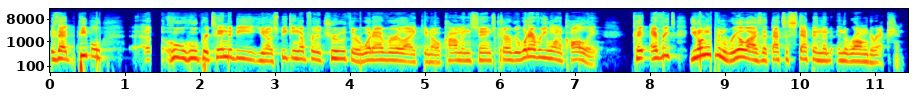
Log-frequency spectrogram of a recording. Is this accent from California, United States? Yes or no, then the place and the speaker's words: yes; Bay Area, California, United States; I grew up in the Bay Area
